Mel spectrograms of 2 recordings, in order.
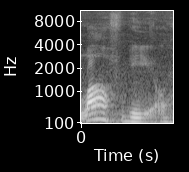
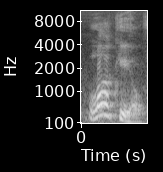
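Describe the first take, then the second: First: Loughgiel as "LOFF-geel", with an F and a hard G; Loughgiel said the American way. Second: Loughgiel as "LOCK-eel", a K sound and no G, pitched a bit higher; Loughgiel said like a local. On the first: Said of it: "what I thought was called Loughgiel". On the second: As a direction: quote the Irish boy saying Loughgiel as LOCK-eel. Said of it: "He says". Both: Retold or imitated.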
